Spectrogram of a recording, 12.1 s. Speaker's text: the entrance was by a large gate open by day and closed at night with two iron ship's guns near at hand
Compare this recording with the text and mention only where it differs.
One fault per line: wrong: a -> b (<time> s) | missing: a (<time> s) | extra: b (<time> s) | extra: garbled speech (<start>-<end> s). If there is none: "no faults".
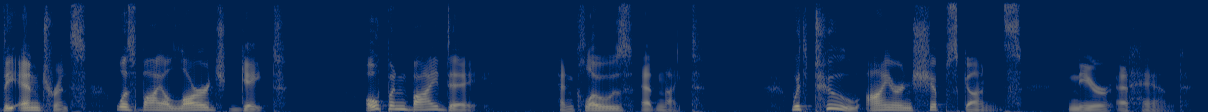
wrong: closed -> close (5.8 s)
